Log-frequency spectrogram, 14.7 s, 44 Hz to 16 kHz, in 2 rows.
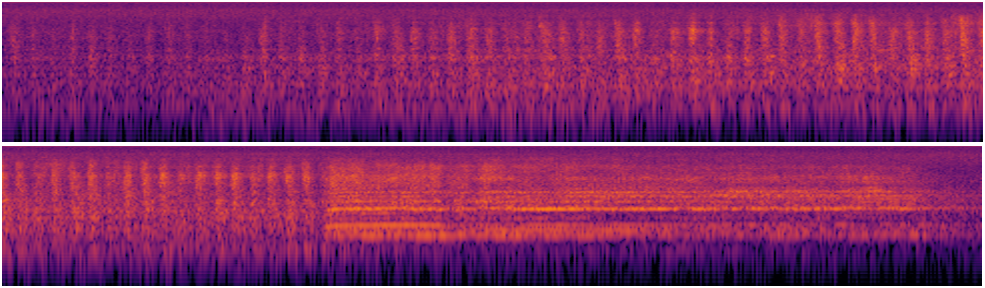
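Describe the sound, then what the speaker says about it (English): Steam locomotive number 621 runs on rails, its rhythmic chuffing and rolling wheels building steadily, then a long whistle sounds near the end over the continuing train noise. "Number 621 is now back on home rails, having passed off the Victorian Railways network at Border Town."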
